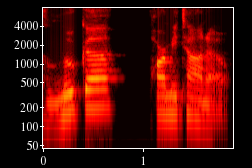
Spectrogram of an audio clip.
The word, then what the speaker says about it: Luca Parmitano: This is a DJ set in space by an Italian astronaut by the name of Luca Parmitano.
